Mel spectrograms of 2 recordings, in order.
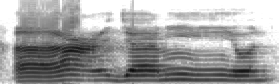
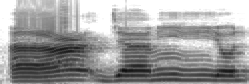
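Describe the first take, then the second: No difference in how they are said.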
